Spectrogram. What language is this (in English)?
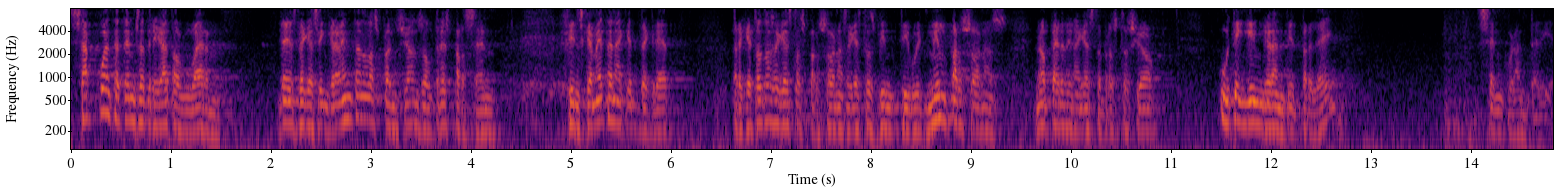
Catalan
